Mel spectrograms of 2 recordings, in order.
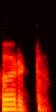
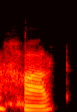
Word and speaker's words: heart: people have to think many students they say it hurt but it is not hurt you people have to pronounce it as a heart and not hurt hurt is another word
